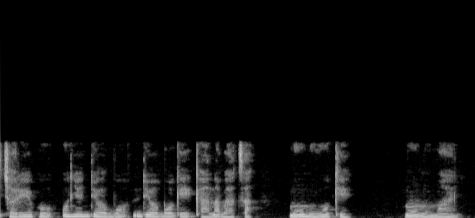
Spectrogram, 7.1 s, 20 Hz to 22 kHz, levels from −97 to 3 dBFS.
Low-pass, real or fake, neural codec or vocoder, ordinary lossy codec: none; real; none; none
